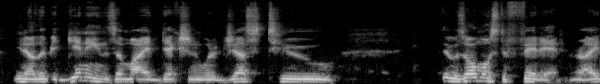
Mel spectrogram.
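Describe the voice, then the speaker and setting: With a West Coast US accent, a man speaks at a medium pitch. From US Pacific Northwest, Portland, Oregon. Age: 40s. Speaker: addiction recovery counselor. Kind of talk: interview about personal recovery. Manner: halting, many fillers.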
